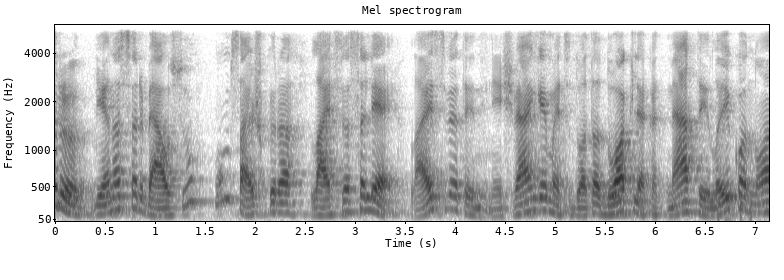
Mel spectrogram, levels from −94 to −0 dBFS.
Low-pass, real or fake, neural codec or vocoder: 5.4 kHz; real; none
